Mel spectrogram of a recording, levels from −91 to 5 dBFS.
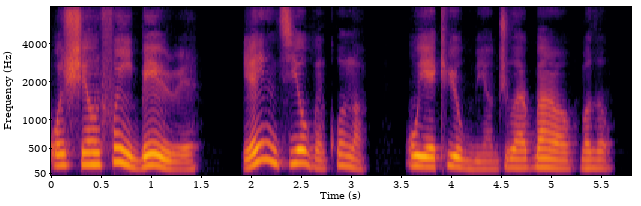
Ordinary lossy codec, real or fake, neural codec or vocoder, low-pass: none; fake; codec, 16 kHz, 0.5 kbps, FunCodec, trained on Chinese and English, 25 frames a second; none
